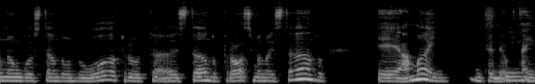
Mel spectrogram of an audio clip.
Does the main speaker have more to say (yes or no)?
no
